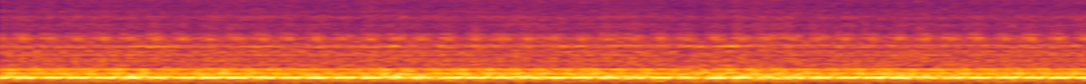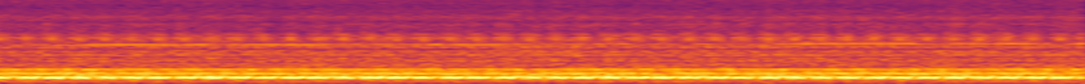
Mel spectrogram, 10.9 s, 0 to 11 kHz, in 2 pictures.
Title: 1999 vw golf mk4 gttdi ahf loud turbo compression long start up/lumpy rough idle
